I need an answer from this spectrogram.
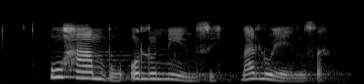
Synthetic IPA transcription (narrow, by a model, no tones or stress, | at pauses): uhambʱɔʔolunind͡zʱiɓalwɛːnd͡zʱa̰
